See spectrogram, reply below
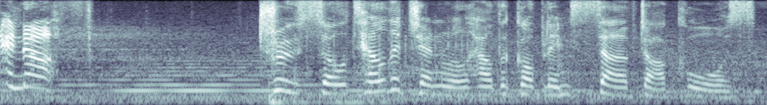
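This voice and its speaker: A woman's voice: medium pitch, big pitch swings, measured pace. A woman voicing a stern, imperious cult commander in a video game, with formal speech. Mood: sharp, commanding. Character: stern, imperious female cult commander, deferential to her lord. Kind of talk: video game character acting. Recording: game audio with loud music.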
